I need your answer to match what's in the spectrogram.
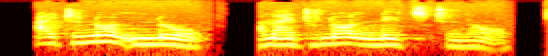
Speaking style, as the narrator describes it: she answered

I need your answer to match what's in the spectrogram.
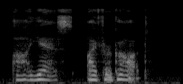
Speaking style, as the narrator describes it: Trevon whispered back

